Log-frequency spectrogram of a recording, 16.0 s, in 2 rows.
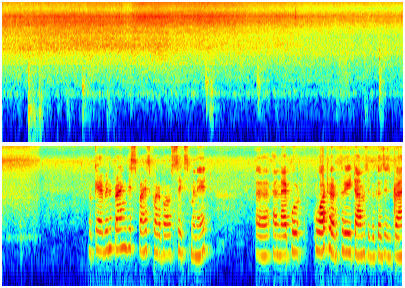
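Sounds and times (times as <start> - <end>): spice paste sizzling in a frying pan: 0.0 - 16.0
spoon scraping a pan: 1.5 - 5.6, 6.5 - 8.7.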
